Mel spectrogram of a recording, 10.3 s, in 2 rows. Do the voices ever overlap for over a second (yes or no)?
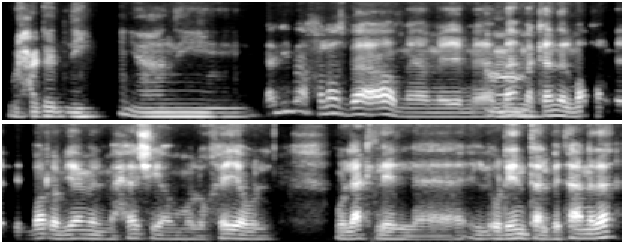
no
